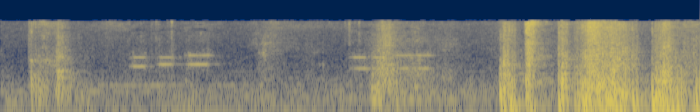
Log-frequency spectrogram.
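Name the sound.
telephone keypad dialing tones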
